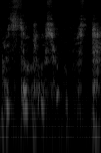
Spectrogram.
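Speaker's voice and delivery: hushed, anxious whisper to herself. Acted. Student at her desk whispering pep talk to herself, anxious whisper. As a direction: keep it breathy and secret, talking yourself through it.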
